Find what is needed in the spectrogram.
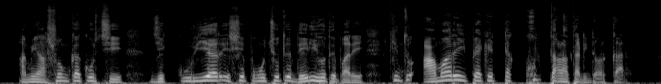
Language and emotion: Bengali, fearful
